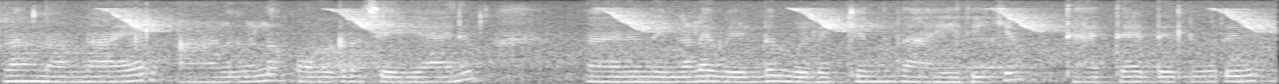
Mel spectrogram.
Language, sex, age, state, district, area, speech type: Malayalam, female, 45-60, Kerala, Alappuzha, rural, spontaneous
